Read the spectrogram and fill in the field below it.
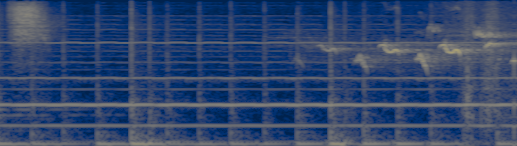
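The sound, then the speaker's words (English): Birds chirp and twitter in quick high bursts, growing busier in the second half, layered over a steady humming tone and a soft rhythmic low thumping. “Emperor Elm put out a call to his royal army of birds.”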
